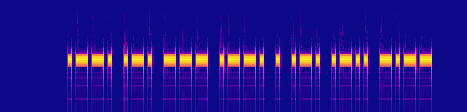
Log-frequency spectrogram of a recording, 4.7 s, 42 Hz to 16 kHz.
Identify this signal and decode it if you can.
Morse code, heard as a keyed tone, about 30 wpm, 700 Hz. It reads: PROPERLY
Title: Sentences from Top 1100 Words - New Word Drill Alt - 30wpm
